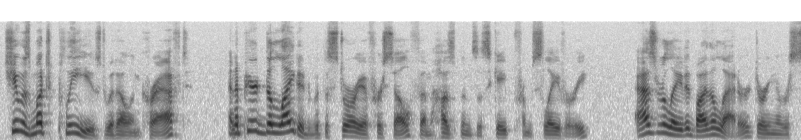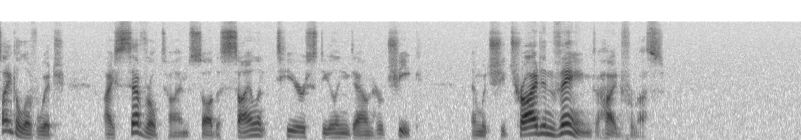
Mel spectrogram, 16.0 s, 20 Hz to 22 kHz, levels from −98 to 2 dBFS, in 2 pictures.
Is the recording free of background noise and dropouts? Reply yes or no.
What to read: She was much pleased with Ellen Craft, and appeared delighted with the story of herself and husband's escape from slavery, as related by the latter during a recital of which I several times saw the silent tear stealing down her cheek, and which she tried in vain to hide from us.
yes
